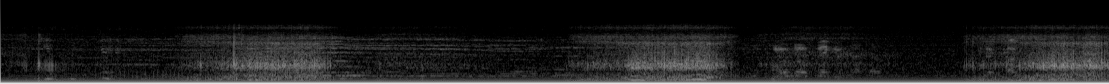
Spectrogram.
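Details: Seven-year-old boy snoring loudly while asleep, rattling snores at about 16 breaths a minute with quiet pauses between: habitual loud snoring.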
